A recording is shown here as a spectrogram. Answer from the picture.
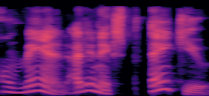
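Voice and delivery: pleasantly surprised. Retold or imitated. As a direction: sound caught off guard by a gift. Receiving an unexpected gift.

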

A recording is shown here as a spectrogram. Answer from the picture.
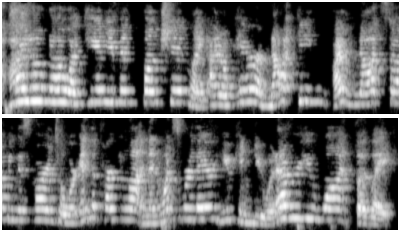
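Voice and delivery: words pushed out high through tears; crying while talking. Retold or imitated. Driving while he threatens to jump out, high tearful plea. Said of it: "I just started, like, crying".

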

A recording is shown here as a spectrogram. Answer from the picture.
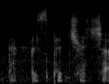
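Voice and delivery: breathy unvoiced creepy whisper; Split movie character. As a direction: whisper it like the split-personality villain. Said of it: "he's like".

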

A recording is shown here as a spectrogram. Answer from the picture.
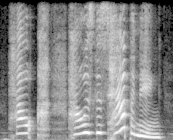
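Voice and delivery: put-on very high, amazed boy; delighted. A narrator's reading. Boy watches the unicorns grow wings, delighted. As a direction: stumble on the first word in happy wonder. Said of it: "asked the boy with a delighted grin".

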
